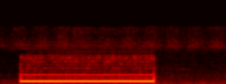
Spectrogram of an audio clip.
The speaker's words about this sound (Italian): Qualcuno che squilla? Eh sì, eh, sento. Perché non prendono... Sentiamo se rispondono.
